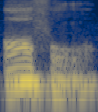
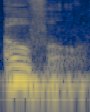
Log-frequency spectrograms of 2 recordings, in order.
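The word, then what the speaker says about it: offal: that being organ Meats also known as aul or oal look I've heard it pronounced both ways and I'm probably gonna yeah it's very appealing to hear that you should eat something that's pronounced as awful say it both ways today anyway with the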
